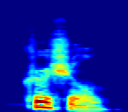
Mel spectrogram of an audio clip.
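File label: "crucial", Australian English; pronunciations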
